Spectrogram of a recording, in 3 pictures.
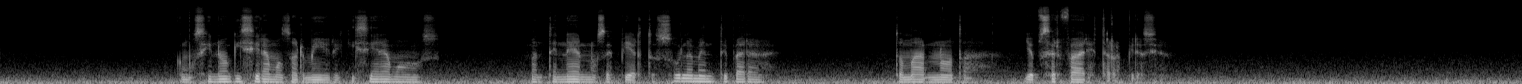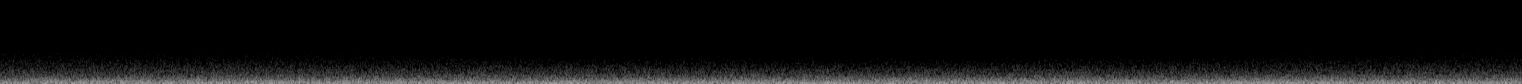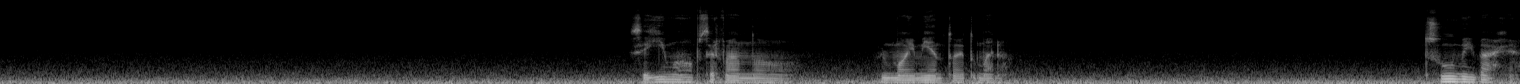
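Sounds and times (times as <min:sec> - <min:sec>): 
brown noise: 0:00.0 - 0:45.6
speech: 0:01.8 - 0:04.5, 0:05.3 - 0:07.8, 0:09.0 - 0:11.8, 0:36.8 - 0:38.5, 0:39.2 - 0:40.6, 0:44.8 - 0:45.6.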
